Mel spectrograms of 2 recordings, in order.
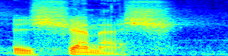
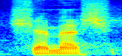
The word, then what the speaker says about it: Shemesh: So in Hebrew, the word for sun is Shemesh, Shemesh, Shamash.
